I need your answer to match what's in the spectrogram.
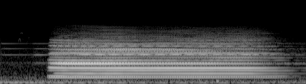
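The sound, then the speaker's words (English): A passenger train in California, ridden from Emeryville near Oakland toward Colonel Allensworth State Park: a loud, sustained horn blares for about two seconds over a steady low rumble of rolling rail cars, then fades as the rumble continues. “is the first person I meet on the train.”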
